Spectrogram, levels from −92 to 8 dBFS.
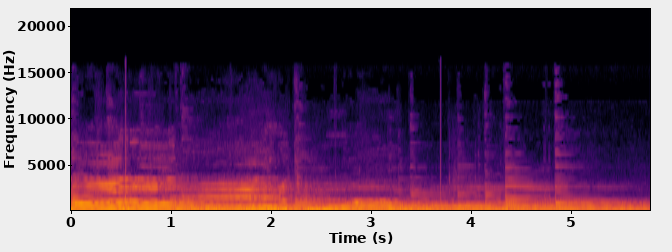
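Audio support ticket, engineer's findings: Overlapping chunks: chunking/streaming stage starts each 1.0 s chunk before the previous one ends, so a 50 ms piece plays twice at each join. Audible stutter or click at 0.55–0.60, 1.60–1.65, 2.65–2.70, 3.70–3.75 and 4.75–4.80 s.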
